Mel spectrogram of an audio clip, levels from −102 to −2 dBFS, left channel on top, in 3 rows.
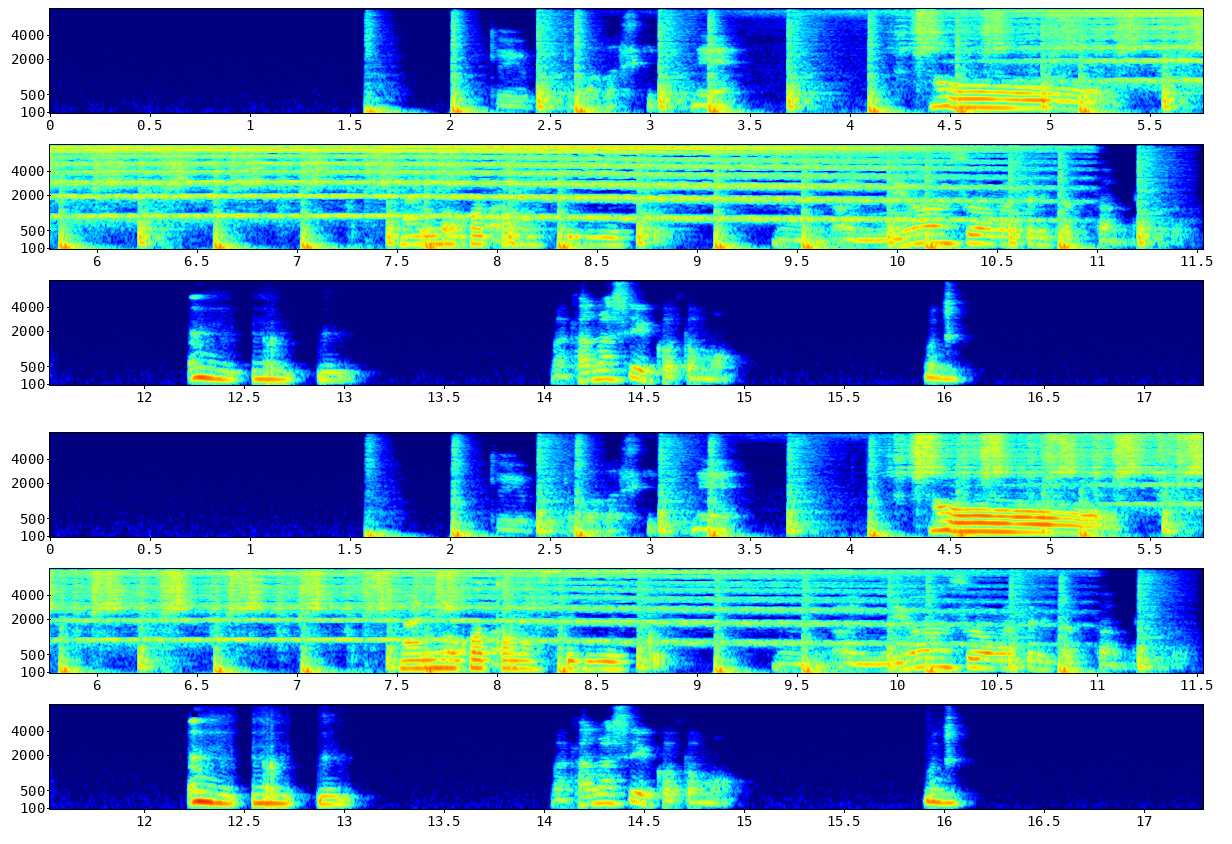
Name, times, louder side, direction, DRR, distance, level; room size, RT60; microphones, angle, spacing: sound 1, 1.6-11.3, left 1 dB, 40° left, 1.4 m, -35 dB
voice 1, 2.7-3.4 7.6-8.1 9.4-11.1 14.0-14.9, equal, 15° left, 0.5 m, -38 dB
sound 2, 4.1-8.3, right 6 dB, 65° right, 0.8 m, -35 dB
sound 3, 4.2-11.0, left 9 dB, 70° left, 0.4 m, -32 dB
voice 2, 4.4-5.4 7.5-8.8 12.2-13.0 15.9-16.1, right 6 dB, 90° right, 0.3 m, -29 dB
3.1 x 2.2 x 2.9 m
head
